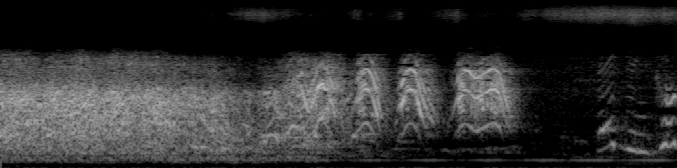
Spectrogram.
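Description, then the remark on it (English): A small dog, just taken out of a box as a present for children, yaps four or five times in a quick, shrill run following a stretch of steady hiss, then a few softer yelps trail off. “It's still barking. Children, please, this is a real dog.”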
